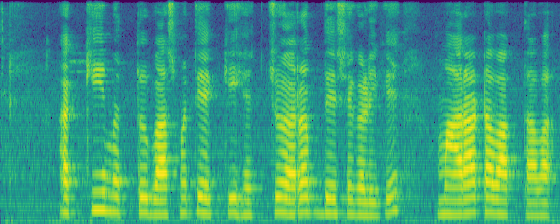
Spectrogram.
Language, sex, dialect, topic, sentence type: Kannada, male, Central, agriculture, statement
